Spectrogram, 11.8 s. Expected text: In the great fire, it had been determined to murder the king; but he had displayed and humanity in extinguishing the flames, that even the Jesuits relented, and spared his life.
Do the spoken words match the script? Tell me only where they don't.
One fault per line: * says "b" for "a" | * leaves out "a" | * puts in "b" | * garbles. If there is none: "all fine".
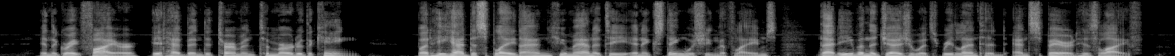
all fine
